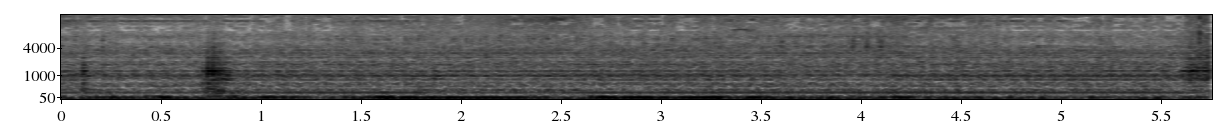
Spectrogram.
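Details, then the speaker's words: LitezAll portable rechargeable mini fan on speed 1, sitting on a table; quiet hum with a buzzy rattle swelling and fading as the fan vibrates; fan vibration noise. "It does make a weird noise if you can hear that. Okay, yeah, it does make a lot of noise."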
